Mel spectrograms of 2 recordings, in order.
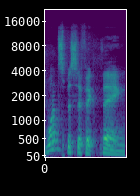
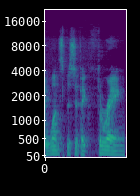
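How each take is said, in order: First: Said in the usual way. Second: "thring", an r slipped in after the th; punning mispronunciation. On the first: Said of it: "I guess I could say". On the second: Shown as a demonstration. Host punning on the actor's name, "thring" with an r. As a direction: say "thring" with an added r, as a pun. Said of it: "to make a play on the actor's name".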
